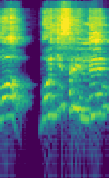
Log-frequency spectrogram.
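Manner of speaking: put-on very high-pitched shout, loud for everyone. Retelling how he shouted back in front of everybody, retelling a shout. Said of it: "he's shouting".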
